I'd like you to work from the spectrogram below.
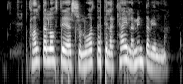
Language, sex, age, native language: Icelandic, female, 70-79, Icelandic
